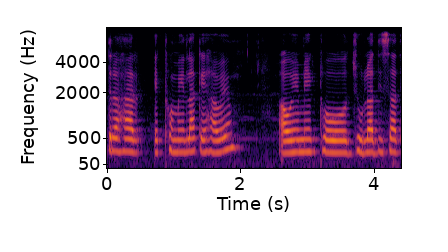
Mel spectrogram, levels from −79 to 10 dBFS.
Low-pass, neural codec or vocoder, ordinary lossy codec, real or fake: 7.2 kHz; none; none; real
